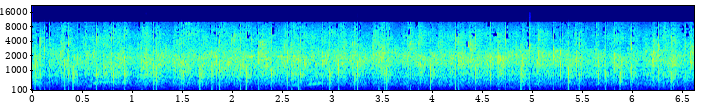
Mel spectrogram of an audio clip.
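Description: A large audience applauding: dense, steady clapping from many people.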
